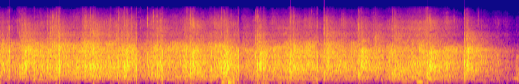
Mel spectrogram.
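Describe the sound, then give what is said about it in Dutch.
Audience applause at a council meeting: dense, steady clapping that fills the whole clip at a loud, even level with no break. “Jij mag alvast applaudisseren natuurlijk.”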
